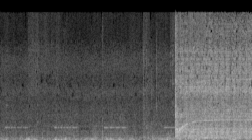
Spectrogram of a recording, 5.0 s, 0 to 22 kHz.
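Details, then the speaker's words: 2005 Honda Civic 1.7 D17A1 that ran 10 seconds then stalled after oil pan and valve cover gasket jobs: starter spins fast and even with no compression beats; no compression, suspected timing belt failure, valves hit pistons. "i can already hear the engine that there's no compression in it so i suspect the timing belt is not there"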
